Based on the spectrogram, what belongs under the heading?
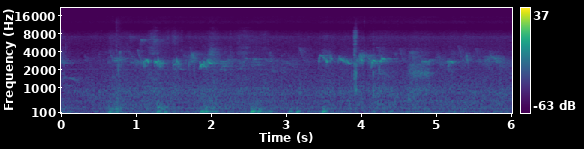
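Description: Small birds chirping on and off, short high calls, with a few soft low thumps in the first half and a single sharp click about four seconds in.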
